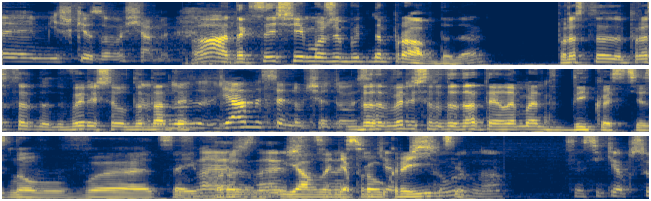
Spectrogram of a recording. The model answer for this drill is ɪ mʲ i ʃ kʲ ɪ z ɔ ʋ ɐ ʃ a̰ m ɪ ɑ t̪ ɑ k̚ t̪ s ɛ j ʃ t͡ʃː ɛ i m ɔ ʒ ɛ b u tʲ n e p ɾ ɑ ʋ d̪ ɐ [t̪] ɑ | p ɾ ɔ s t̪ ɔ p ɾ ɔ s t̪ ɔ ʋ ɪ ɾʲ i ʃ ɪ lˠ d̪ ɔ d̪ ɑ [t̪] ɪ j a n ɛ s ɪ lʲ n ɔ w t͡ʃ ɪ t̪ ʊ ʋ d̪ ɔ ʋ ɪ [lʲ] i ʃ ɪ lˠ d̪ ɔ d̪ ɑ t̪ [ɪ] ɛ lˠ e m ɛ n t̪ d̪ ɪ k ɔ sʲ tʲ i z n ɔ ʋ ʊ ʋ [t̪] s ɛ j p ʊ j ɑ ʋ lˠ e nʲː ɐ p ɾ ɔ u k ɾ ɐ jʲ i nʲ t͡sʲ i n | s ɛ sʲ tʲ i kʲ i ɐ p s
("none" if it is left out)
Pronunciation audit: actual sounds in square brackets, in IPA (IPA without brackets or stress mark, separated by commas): d̪, t̪, ɾʲ, ɪ, t̪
